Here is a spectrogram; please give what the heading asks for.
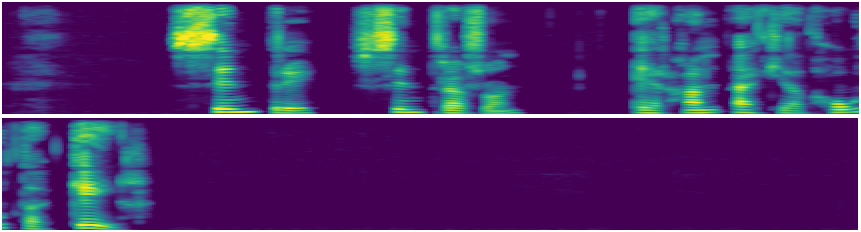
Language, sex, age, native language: Icelandic, female, 40-49, Icelandic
